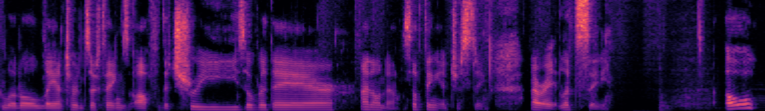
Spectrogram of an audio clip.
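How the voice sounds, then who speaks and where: A woman's voice: low voice, no echo. A woman chatting through her gameplay, giggling and talking to her game character as she goes. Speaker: gamer. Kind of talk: casual gameplay commentary.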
